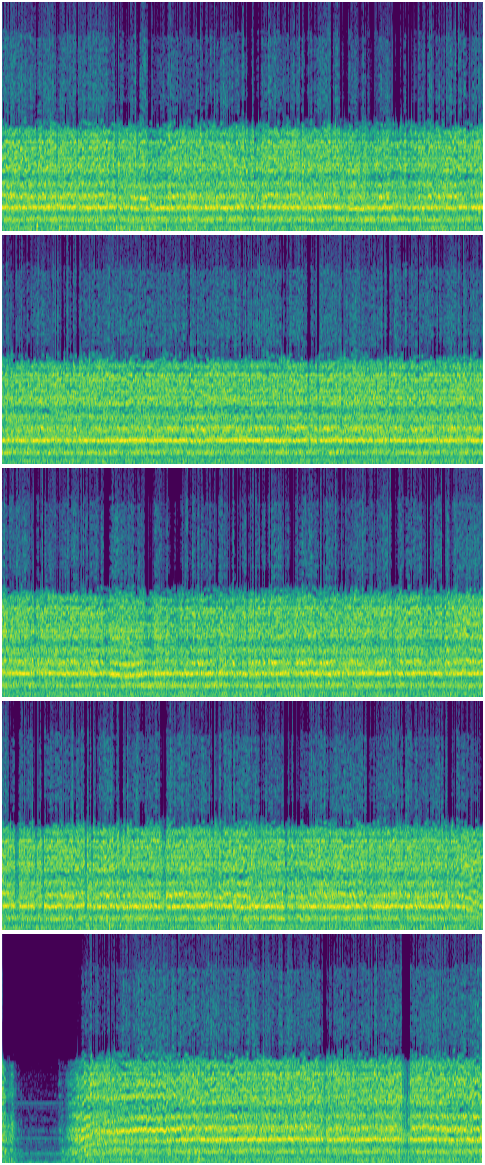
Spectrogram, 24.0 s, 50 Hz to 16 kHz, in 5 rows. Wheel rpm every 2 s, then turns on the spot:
240, 230, 230, 240, 230, 230, 230, 230, 230, 170, 170, 230.
none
